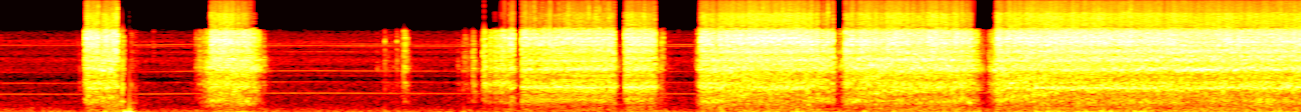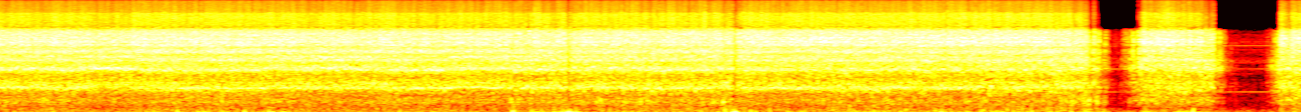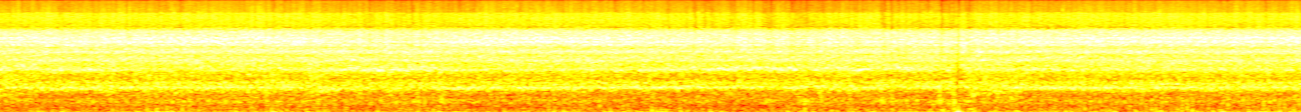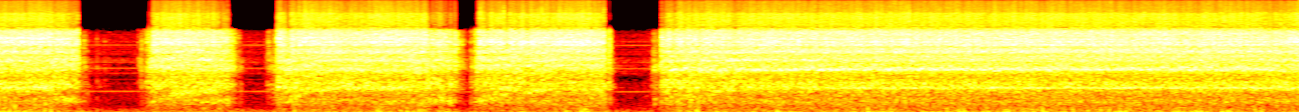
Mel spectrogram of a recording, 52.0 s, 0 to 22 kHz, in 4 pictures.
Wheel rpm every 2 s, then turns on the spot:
20, 10, 10, 80, 130, 200, 230, 220, 230, 230, 230, 200, 80, 200, 210, 210, 230, 240, 210, 160, 70, 160, 130, 200, 210, 210.
none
